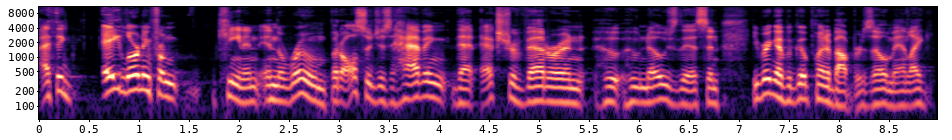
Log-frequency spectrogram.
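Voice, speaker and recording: Man, mid-pitched, easygoing host who keeps the football talk moving. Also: normal speed. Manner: conversational, steers topics along. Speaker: show host. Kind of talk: casual sports talk.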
